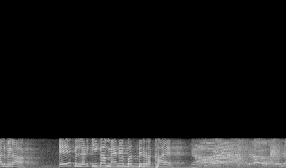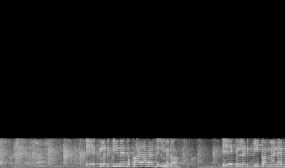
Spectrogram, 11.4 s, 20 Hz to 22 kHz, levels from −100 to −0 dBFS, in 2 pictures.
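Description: Nothing stood out on listening, beyond the narrow band of the call path, with no content above 4 kHz, which fits a G.711 mu-law connection at 64 kbps.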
